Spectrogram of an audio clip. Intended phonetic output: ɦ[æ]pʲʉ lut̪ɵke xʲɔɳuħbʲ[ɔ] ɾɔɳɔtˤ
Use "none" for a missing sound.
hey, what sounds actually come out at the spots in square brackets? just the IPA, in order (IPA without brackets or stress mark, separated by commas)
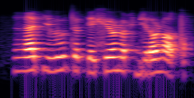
æ, ɔ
